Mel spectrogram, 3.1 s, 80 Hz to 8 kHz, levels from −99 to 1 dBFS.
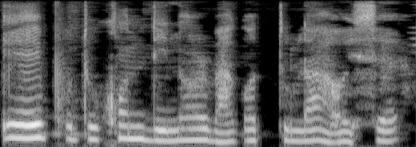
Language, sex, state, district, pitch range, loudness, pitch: Assamese, female, Assam, Sonitpur, 205-245 Hz, -18 LUFS, 215 Hz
